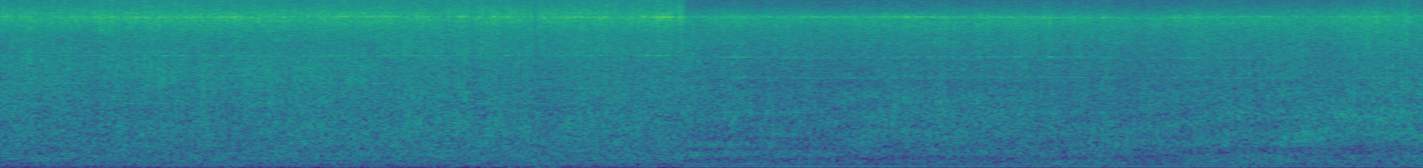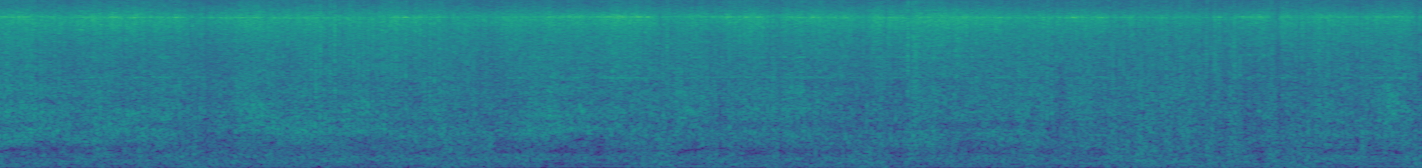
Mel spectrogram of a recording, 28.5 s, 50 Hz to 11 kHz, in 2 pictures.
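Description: Sikorsky CH-53 heavy-lift helicopter hovering low overhead: steady turbine and rotor noise with rotor-wash wind. About seven seconds in the sound shifts, losing its high hiss and gaining a steady low hum.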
